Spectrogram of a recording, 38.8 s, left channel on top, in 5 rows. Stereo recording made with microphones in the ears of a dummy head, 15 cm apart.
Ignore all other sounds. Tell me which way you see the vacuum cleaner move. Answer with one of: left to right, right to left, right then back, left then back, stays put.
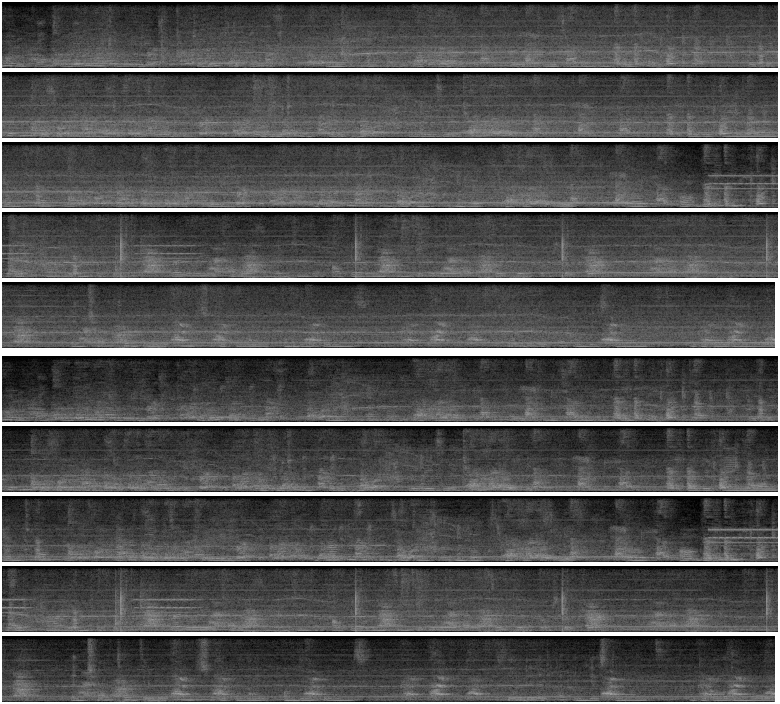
right then back.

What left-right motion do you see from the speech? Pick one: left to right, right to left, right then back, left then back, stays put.
left to right.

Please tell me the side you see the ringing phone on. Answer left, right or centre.
right.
